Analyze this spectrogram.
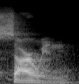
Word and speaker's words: Samhain: Sarwin. I guess is how it's pronounced, but it is spelled Sam Hain.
